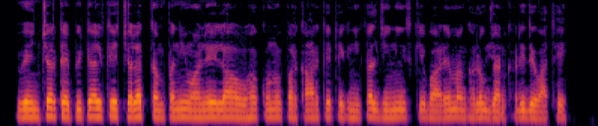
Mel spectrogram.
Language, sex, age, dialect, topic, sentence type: Chhattisgarhi, male, 18-24, Western/Budati/Khatahi, banking, statement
